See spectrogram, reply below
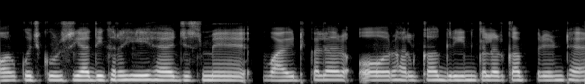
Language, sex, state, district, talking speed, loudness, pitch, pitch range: Hindi, female, Maharashtra, Mumbai Suburban, 165 wpm, -15 LUFS, 195 Hz, 195-200 Hz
